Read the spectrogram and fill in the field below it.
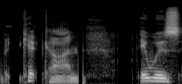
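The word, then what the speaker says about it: CITCON: but like there's some foundational folks because like Kiton and I pronounced it wrong I said siton but Kiton it was its first one looks like it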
